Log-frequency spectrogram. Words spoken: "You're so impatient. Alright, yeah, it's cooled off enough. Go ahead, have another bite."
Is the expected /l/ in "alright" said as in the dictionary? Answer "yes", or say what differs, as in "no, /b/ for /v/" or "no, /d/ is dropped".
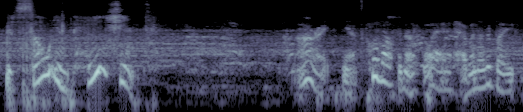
yes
